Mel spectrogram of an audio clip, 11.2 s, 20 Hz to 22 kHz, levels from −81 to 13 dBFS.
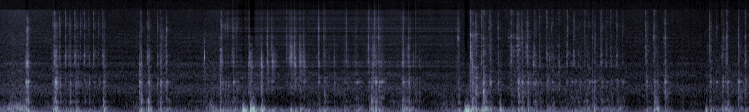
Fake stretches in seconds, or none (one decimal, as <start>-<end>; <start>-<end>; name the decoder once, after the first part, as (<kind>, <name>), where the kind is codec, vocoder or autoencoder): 3.4-6.9 (autoencoder, DAC-VAE)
